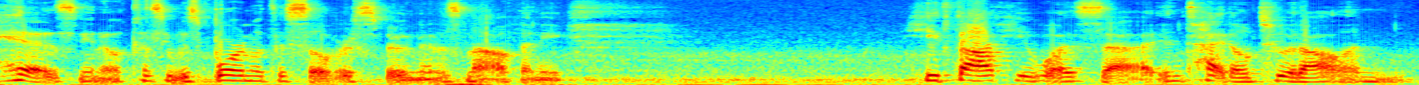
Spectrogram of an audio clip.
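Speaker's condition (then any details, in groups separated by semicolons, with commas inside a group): No condition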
